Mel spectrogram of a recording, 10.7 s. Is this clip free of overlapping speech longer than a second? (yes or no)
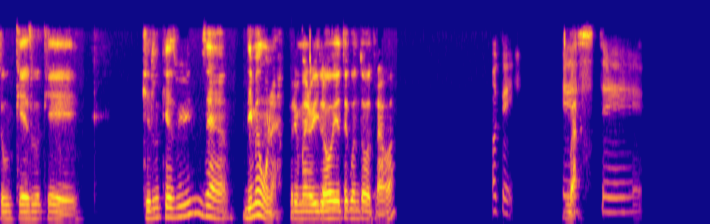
yes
